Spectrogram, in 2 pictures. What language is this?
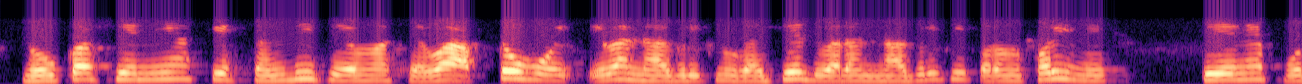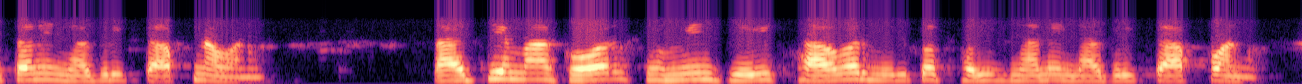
Gujarati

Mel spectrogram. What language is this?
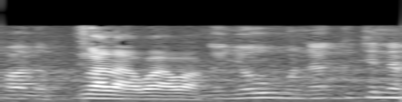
Wolof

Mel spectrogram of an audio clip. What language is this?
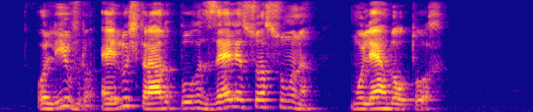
Portuguese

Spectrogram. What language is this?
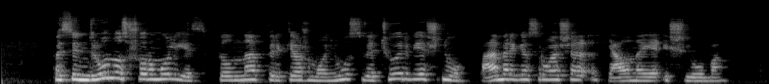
Lithuanian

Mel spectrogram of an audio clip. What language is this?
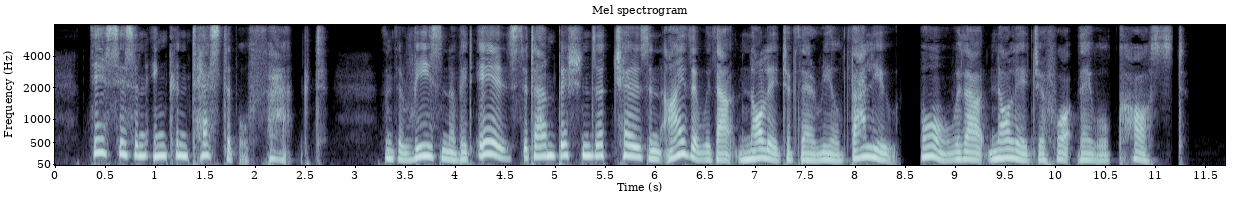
English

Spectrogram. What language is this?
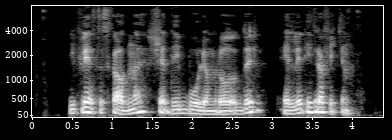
Norwegian Bokmål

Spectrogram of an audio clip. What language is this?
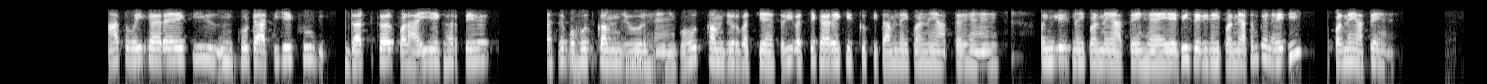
Hindi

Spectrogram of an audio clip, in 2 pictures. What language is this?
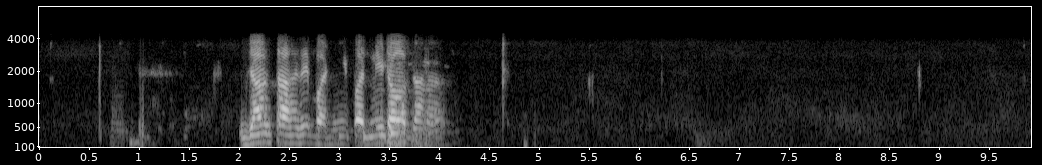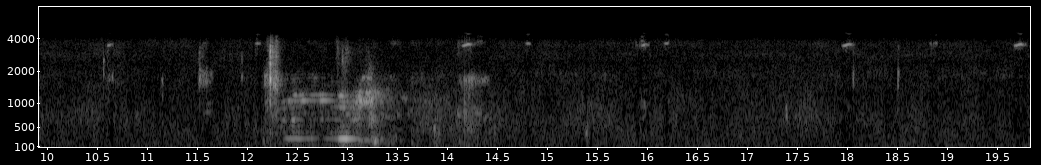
Dogri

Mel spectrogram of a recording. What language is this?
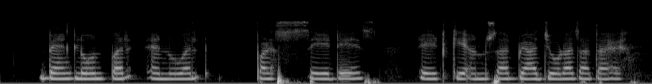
Hindi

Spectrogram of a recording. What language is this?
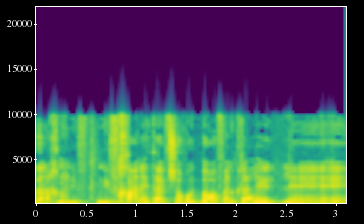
Hebrew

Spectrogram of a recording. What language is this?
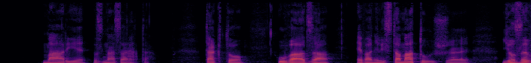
Slovak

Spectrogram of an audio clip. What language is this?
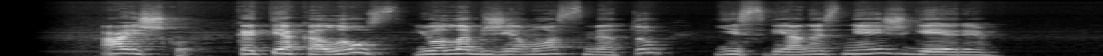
Lithuanian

